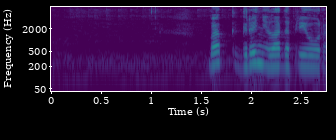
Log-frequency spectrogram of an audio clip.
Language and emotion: Russian, neutral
